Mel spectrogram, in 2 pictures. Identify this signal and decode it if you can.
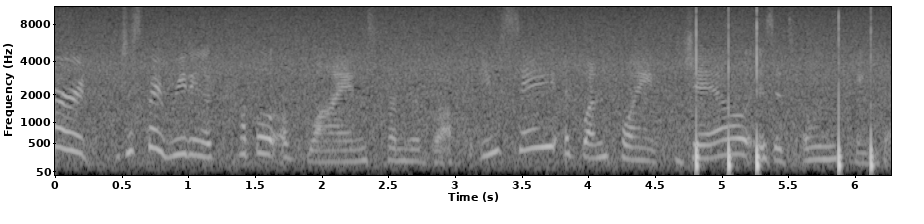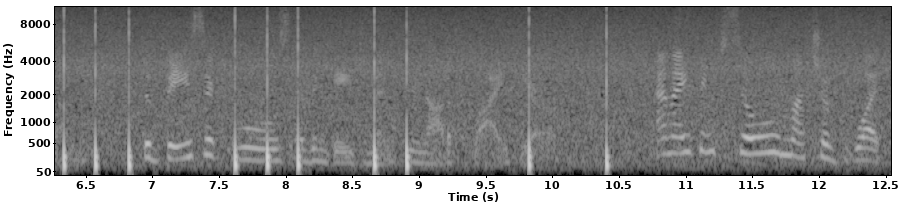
Tap code, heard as knocks on a wall, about 4 knocks a second, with speech in English. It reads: PMA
